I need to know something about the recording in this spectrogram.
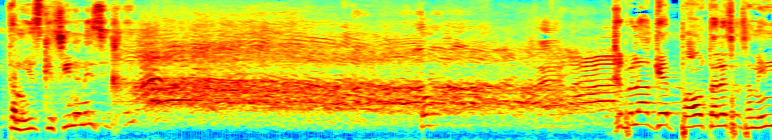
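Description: A man speaks forcefully through a loudspeaker.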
